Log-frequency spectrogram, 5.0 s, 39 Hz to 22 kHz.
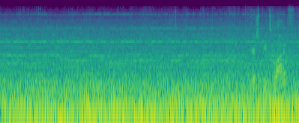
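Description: Fenix A320 jet engines spooling at takeoff power in Microsoft Flight Simulator at London Luton, a loud, steady broadband roar filling the whole clip with a brief rising whine near the end.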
